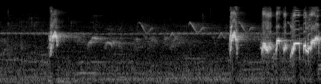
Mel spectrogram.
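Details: Morning singing of a red-whiskered bulbul in the fast, fiery 'căng lửa' training style: a lone sharp note, a pause with a constant high-pitched whine, then a quick bubbling, warbled phrase.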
